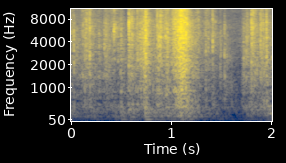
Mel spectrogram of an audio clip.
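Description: Brown kraft packing paper crinkling and rustling as it is handled and pulled apart to unwrap a parcel, loudest about a second in.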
